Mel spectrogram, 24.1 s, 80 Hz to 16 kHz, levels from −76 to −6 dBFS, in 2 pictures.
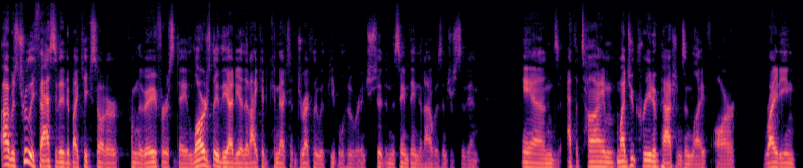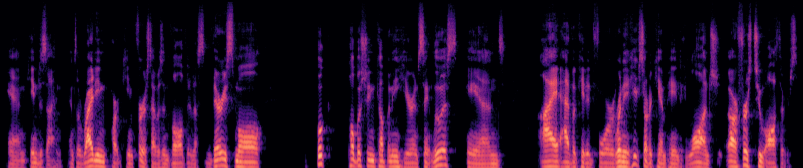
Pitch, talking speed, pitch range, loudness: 100 Hz, 205 wpm, 95-115 Hz, -24 LUFS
